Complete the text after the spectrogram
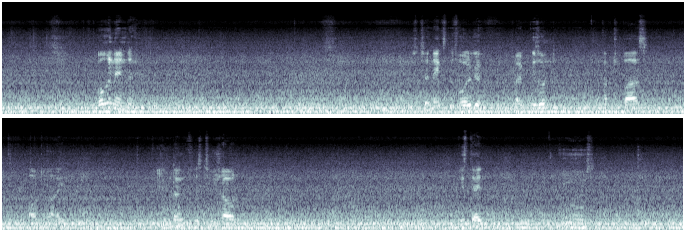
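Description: A middle-aged man talks casually nearby.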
